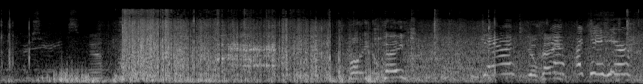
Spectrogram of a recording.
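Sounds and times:
sustained roaring rumble after fertilizer plant explosion: 0.7s - 4.8s
huge explosion at a fertilizer plant: 1.2s - 3.7s
speech: 3.6s - 4.4s, 5.3s - 6.4s.

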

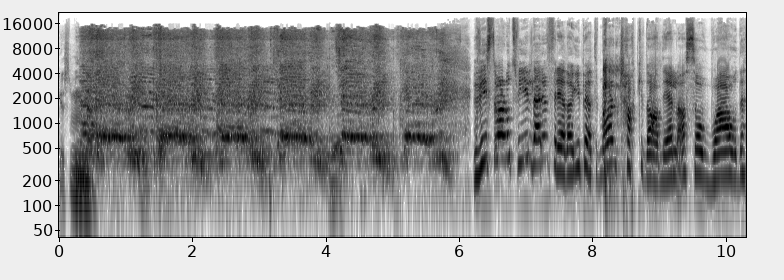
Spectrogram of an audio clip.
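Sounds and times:
speech: 0.0s - 1.6s, 6.2s - 10.3s
large studio audience chanting a two-syllable name: 0.3s - 6.1s.

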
